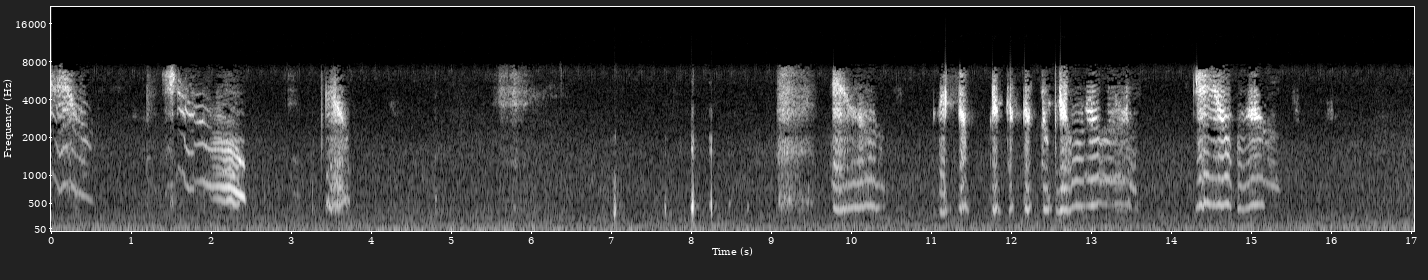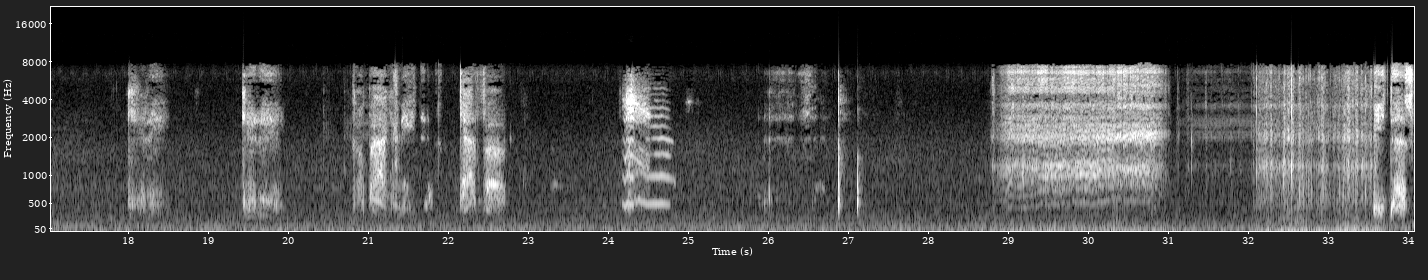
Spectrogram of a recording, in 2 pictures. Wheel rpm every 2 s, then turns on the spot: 0, 0, 0, 0, 0, 0, 0, 0, 0, 0, 0, 0, 0, 0, 40, 40, 10.
30-34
